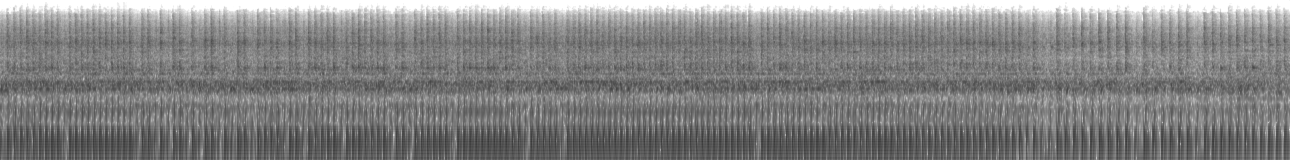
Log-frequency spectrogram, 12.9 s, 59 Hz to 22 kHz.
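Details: 1976 Honda Z50J1 Monkey, single cylinder, warming up after ignition points work, with a recently fitted new carb that may not be tuned. Small putters at about four beats a second with stumbles and dips. Rough idle.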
